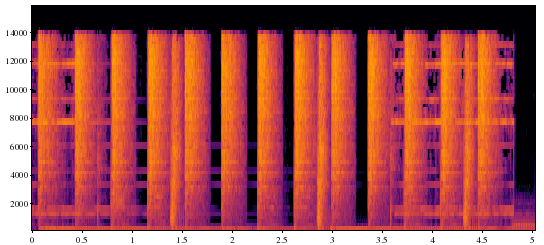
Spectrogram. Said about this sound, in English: I know he's sitting there. He's watching the phone ring.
